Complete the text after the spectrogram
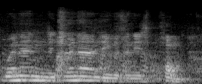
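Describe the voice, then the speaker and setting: A man delivering a eulogy full of anecdotes, telling stories in short phrases with deliberate pauses. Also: a little high. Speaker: friend giving a memorial tribute. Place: golf club function venue at a memorial service. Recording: echoey distant mic with background noise.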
